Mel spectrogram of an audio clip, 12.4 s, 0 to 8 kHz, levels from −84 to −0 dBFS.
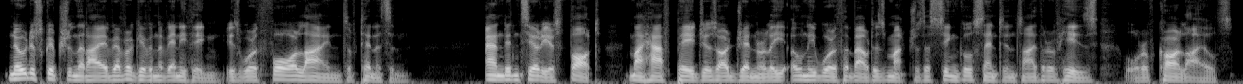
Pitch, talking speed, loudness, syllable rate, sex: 90 Hz, 190 wpm, -23 LUFS, 5.7 syllables/s, male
